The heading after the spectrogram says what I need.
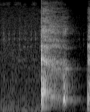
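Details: A child sick in bed with a viral infection, taking tablets and medicines, coughs: a harsh cough burst, a second smaller burst and the start of another.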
